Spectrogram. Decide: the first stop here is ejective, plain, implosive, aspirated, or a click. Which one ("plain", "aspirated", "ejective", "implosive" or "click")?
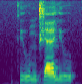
plain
